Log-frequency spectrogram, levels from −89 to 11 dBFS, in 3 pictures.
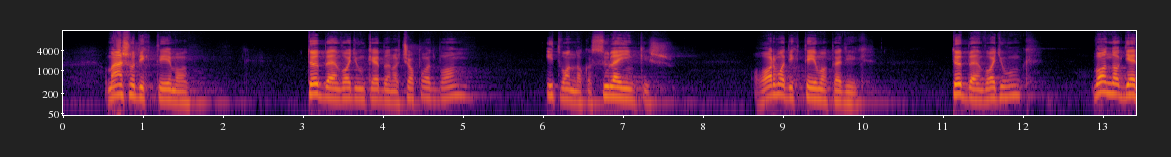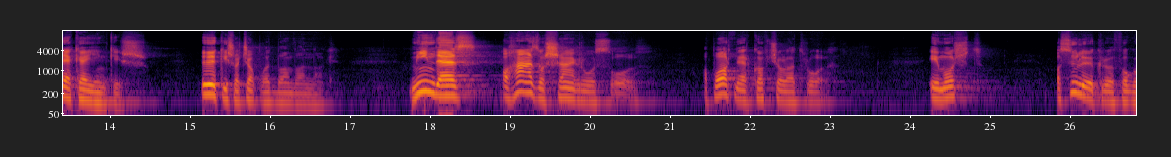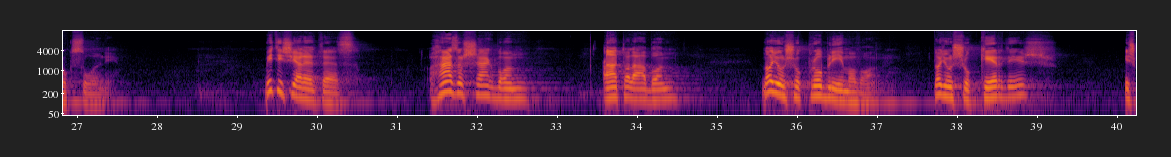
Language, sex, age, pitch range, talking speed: Hungarian, male, 50-69, 115-160 Hz, 80 wpm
